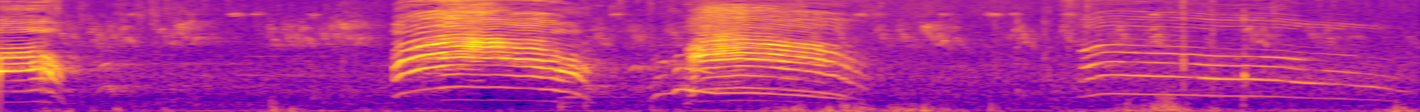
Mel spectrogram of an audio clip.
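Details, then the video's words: Kitty, a pet cat, fighting over territory: loud, strained wailing yowls about a second long, two harsh intense cries followed by a lower steadier howl, with thuds and scuffling between them. "My Cat Kitty Fights over territory | Real Sound"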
